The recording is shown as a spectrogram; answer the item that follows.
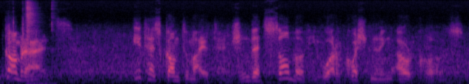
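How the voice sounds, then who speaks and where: An actor playing a ruthless, coldly persuasive Soviet general in a video game, speaking in a deliberate, grandiose and menacing manner. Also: male voice, medium pitch, wildly swooping pitch, noisy background. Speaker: military commander villain. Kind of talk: video game audio log acting. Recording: muffled game audio with loud background ambience.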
